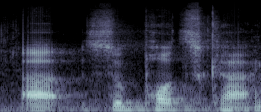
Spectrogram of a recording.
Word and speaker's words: Supotsuka: Supotsuka. Supotsuka. I was like the Hakosuka versus Hakosuka. It's like it's Hakosuka. So now you're saying it right. So now everybody say it again. Supotsuka.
